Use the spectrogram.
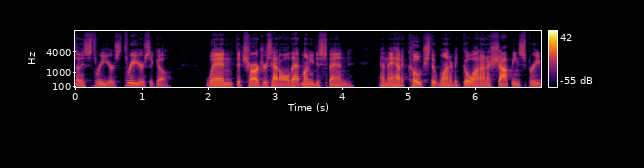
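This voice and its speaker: A man's voice: low-pitched, gravelly, a bit bright, no room sound, studio quality. A man hosting an unscripted sports talk show, speaking emphatically and repeating phrases to drive points home.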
